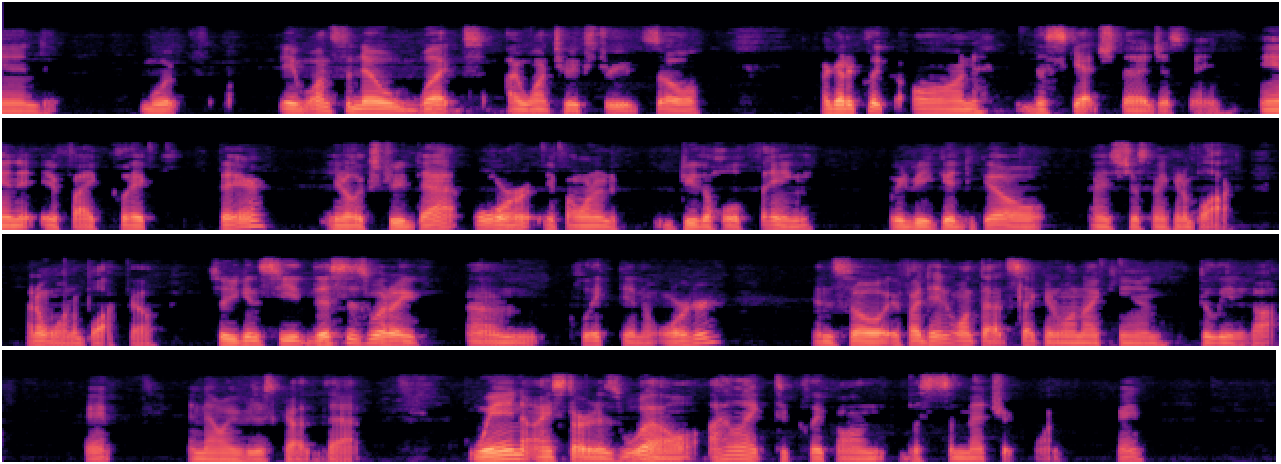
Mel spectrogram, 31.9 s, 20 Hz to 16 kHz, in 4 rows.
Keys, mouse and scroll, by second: 6.2 click, 8.7 click, 9.9 right click, 11.1 click, 14.1 right click, 22.6 click, 29.7 click, 31.3 right click.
